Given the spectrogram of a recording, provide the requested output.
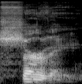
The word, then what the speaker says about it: SurvAI: today i'm looking at a new software called survey now it's spelled serve s-u-r-v-a-i and the ai of course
